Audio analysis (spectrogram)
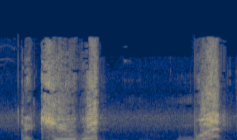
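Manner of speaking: high, startled questioning; baffled question. A narrator's reading. Lenny to the professor about the cubit, high baffled question. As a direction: ask in bewilderment, pitch jumping up.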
